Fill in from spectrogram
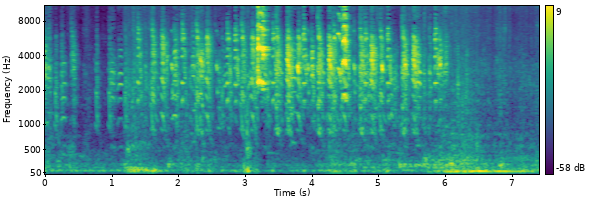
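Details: Dense chatter of zebra finch calls, quick nasal notes running almost continuously and peaking into a loud cluster partway through, with low rumbling underneath.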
